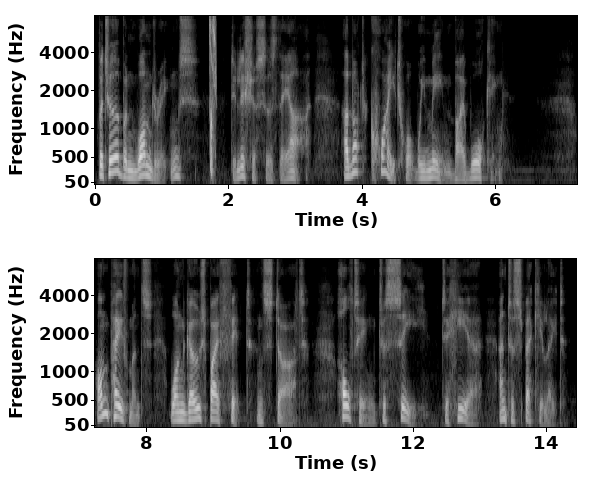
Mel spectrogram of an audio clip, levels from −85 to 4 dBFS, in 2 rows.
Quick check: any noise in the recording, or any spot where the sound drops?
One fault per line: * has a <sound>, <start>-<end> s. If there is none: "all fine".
* has a chirp, 1.7-1.8 s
